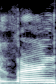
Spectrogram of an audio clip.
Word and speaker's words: learned: you said learned okay so watch your tongue don't roll the r okay so i learned how to play i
